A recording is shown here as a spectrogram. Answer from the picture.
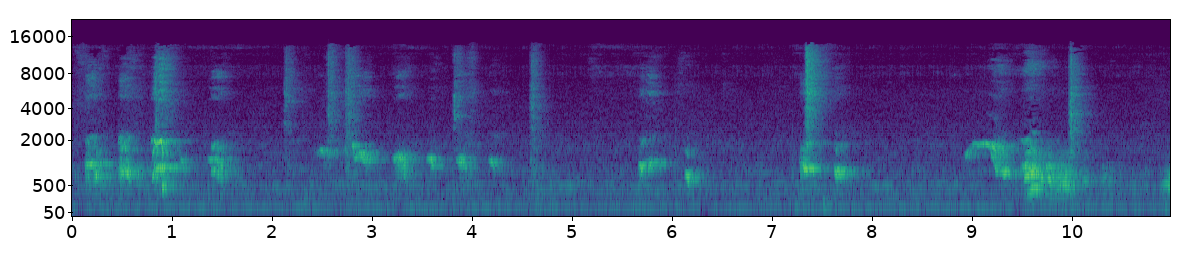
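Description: Young Labrador retriever puppies, 17 days old, whimpering and yipping in a string of short, high squeaks, with a longer falling whine near the end.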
